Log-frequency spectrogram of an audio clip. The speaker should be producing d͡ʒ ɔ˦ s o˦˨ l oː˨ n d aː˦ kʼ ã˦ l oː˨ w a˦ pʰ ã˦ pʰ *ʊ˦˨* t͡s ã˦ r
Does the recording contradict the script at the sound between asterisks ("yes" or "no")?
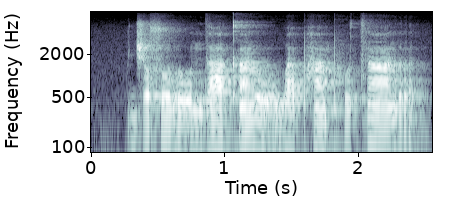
yes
